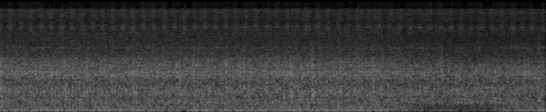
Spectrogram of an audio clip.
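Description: Hood-open idle with a rough rattly grind in the upper range, like marbles tumbling, coming from the supercharger rather than the engine.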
